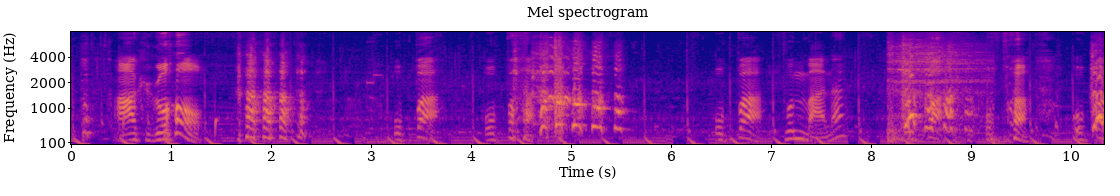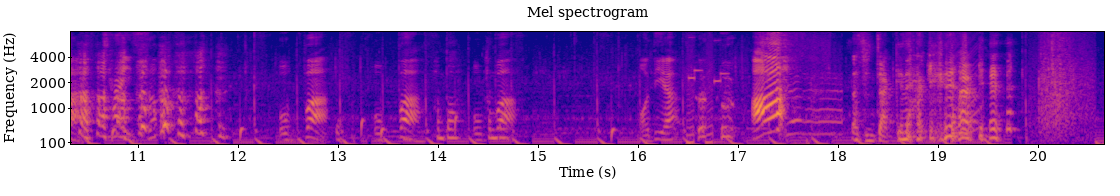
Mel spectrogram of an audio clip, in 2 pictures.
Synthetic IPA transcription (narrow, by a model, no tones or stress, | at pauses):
akɯɡʌ | op͈a | op͈ːa | op͈aponma̰na | opaopaaais͈ʌ | op͈aop͈ːahambʰahama | ʌdija | a | dat͡ɕint͡ɕ͈ak͈eneak͈ekɯɲaŋak͈e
